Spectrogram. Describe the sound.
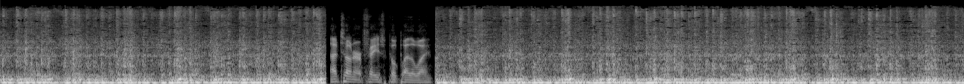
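A loud, throbbing race car engine roars and revs up close, its rumble dense and steady, briefly cut off by a short spoken line before the engine noise resumes.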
